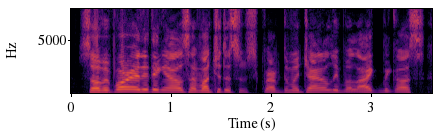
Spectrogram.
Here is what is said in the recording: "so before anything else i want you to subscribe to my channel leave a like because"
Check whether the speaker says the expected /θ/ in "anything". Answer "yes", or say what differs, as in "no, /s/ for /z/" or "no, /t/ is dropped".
no, /t/ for /θ/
